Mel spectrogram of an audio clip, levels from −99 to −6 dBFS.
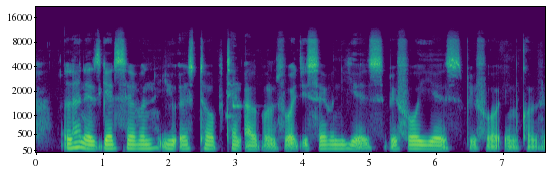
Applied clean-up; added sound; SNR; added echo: none; none; none; none.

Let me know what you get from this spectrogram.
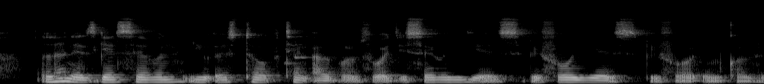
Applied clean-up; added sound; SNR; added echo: none; none; none; reverberation time 0.3 s.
